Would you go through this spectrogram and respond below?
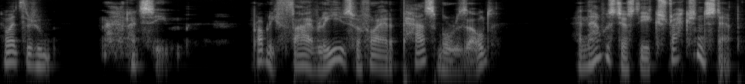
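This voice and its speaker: A voice actor playing a kind, patient alchemy teacher in a fantasy audio roleplay, gently encouraging and instructing a new apprentice. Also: medium pitch, very animated, moderate pace, breathy edge, no echo, heavily acted. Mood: sympathetic, reassuring. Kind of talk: soft-spoken scripted fantasy audio roleplay.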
